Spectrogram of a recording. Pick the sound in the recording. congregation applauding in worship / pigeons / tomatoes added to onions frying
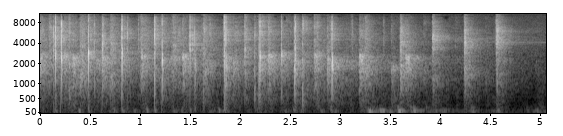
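congregation applauding in worship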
